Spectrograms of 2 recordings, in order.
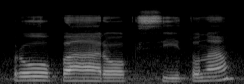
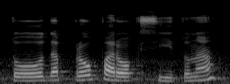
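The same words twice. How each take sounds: First: "Proparoxítona" drawn out syllable by syllable, ending on a rise; stretched syllables in "Proparoxítona", left open at the end; slow dictation. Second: Said in the usual way. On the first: Real, not acted. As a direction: dictate "Proparoxítona" slowly for copying. Dictates word for students to write.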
